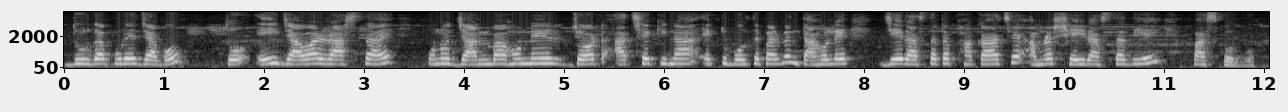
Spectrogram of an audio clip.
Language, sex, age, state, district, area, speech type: Bengali, female, 60+, West Bengal, Purba Bardhaman, urban, spontaneous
